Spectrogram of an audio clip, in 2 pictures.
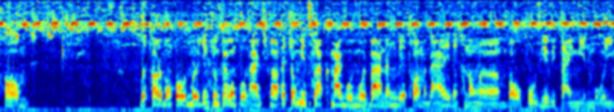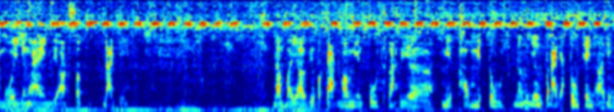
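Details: Crickets kept on a breeding farm in Battambang province, Cambodia, give a continuous high pulsed chirp, about four pulses a second, beneath a man's ongoing speech.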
